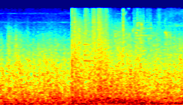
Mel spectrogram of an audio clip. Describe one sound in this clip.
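A tank cannon fires with a heavy blast.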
